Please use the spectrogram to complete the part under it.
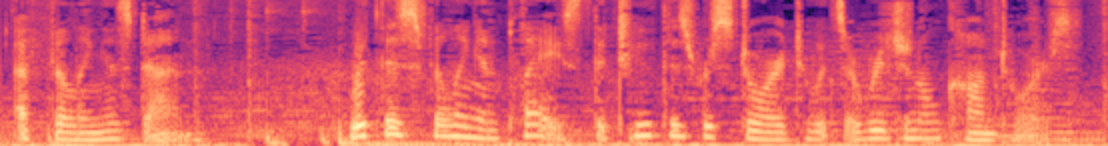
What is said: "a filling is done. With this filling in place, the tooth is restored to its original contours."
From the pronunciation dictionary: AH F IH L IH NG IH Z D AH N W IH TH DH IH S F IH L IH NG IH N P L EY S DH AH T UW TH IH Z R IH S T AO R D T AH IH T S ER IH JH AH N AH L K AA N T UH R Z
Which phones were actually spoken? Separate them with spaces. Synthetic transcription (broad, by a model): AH F IH L IH NG IH Z D AH N W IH DH IH S F IH L IH NG IH N P L EY S DH AH T UW TH IH Z R IH S T AO R D T AH IH T S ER IH JH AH N L K AA N T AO R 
